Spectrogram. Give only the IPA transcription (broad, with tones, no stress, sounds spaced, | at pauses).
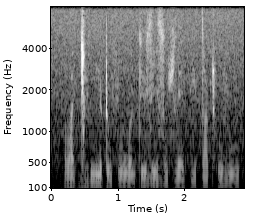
lˠ e˨ ɡ͡ǀ y˥ d n ɵ˦ ʈ u˩ f u˨ w o˩ ɳ t y˦ z i˦ z o˩ ç l e˨ pʲ e˩ d ɑ˩ ʈʰ u˦ v u˨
